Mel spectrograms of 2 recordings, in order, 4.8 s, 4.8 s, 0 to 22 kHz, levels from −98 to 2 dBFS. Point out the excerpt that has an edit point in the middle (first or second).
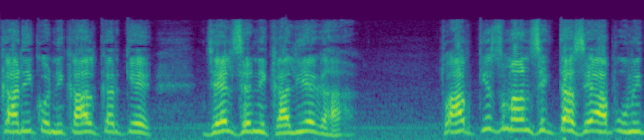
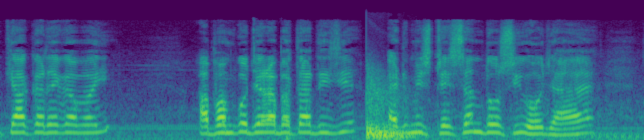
second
